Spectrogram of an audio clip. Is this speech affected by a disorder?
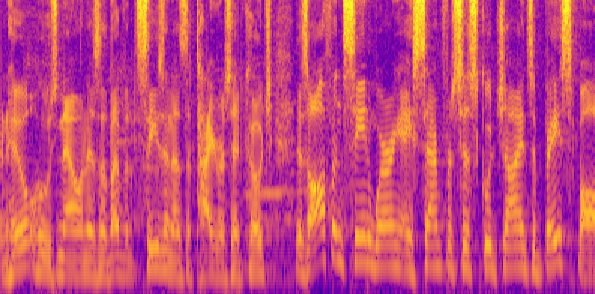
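No.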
